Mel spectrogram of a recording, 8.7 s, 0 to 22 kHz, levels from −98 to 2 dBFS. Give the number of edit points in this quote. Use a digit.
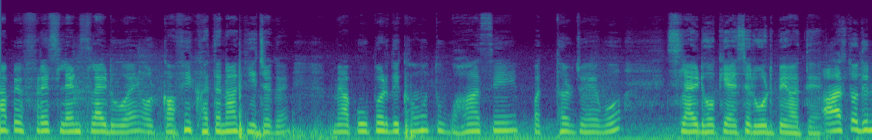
0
